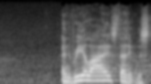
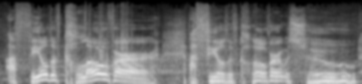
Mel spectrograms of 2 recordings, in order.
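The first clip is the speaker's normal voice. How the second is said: savoring; 4 semitones lower, much slower than usual. A narrator's reading. Relishing the lamb's favorite food.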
